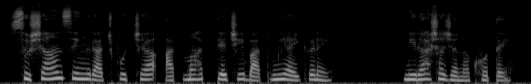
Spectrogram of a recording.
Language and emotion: Marathi, sad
